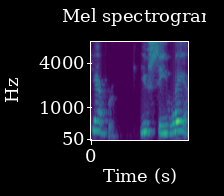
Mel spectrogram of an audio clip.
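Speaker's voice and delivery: hushed, soft, gentle quiet voice. Retelling what the Father said to her, in a quiet voice. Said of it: "I hear this quiet voice say".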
